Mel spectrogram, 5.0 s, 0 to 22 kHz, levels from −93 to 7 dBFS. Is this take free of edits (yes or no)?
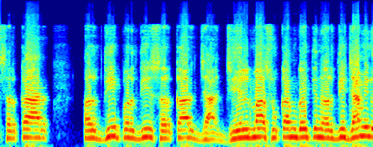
yes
